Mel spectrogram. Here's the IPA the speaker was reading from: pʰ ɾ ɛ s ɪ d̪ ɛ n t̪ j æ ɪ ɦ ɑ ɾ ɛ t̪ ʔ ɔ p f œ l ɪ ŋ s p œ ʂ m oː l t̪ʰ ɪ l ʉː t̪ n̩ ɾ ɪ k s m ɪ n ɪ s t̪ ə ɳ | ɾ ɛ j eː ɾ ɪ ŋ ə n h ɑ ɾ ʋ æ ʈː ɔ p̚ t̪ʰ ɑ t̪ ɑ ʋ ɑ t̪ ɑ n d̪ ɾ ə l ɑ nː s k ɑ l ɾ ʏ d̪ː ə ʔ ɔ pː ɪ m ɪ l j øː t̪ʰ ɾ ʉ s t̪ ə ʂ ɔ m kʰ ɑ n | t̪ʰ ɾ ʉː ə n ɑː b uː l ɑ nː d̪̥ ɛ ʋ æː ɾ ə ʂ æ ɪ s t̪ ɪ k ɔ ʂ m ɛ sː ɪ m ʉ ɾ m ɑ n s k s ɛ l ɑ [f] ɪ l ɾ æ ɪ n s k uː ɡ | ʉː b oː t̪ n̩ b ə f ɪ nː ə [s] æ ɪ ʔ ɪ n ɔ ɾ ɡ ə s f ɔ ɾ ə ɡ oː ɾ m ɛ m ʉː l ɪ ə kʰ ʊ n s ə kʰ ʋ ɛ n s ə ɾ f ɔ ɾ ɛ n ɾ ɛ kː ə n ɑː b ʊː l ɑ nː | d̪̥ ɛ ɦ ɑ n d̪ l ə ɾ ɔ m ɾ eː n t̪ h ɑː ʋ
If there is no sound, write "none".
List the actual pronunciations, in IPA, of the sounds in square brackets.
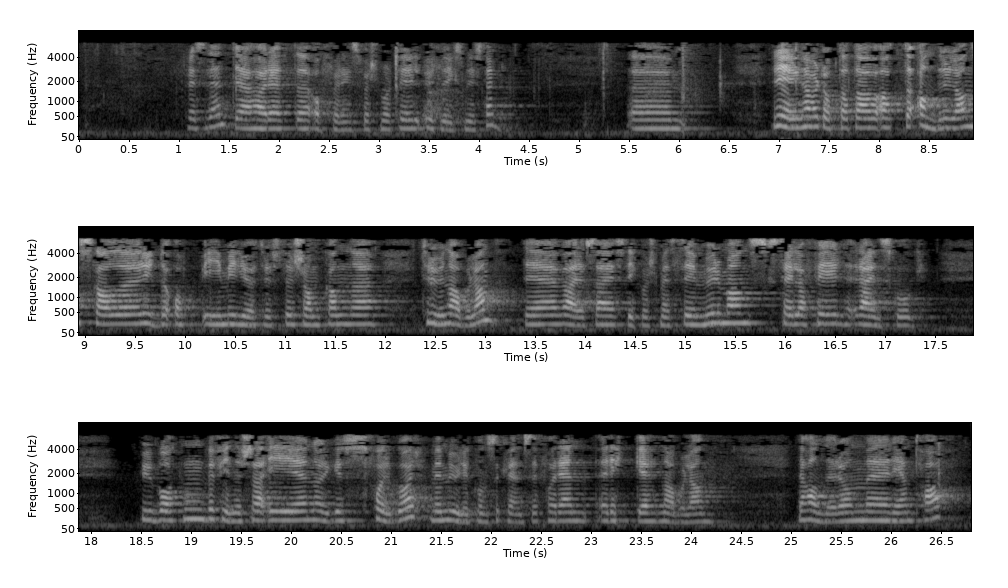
f, ʂ

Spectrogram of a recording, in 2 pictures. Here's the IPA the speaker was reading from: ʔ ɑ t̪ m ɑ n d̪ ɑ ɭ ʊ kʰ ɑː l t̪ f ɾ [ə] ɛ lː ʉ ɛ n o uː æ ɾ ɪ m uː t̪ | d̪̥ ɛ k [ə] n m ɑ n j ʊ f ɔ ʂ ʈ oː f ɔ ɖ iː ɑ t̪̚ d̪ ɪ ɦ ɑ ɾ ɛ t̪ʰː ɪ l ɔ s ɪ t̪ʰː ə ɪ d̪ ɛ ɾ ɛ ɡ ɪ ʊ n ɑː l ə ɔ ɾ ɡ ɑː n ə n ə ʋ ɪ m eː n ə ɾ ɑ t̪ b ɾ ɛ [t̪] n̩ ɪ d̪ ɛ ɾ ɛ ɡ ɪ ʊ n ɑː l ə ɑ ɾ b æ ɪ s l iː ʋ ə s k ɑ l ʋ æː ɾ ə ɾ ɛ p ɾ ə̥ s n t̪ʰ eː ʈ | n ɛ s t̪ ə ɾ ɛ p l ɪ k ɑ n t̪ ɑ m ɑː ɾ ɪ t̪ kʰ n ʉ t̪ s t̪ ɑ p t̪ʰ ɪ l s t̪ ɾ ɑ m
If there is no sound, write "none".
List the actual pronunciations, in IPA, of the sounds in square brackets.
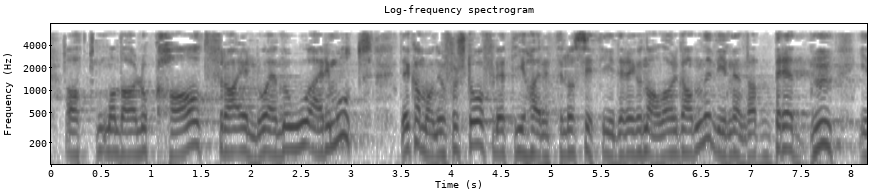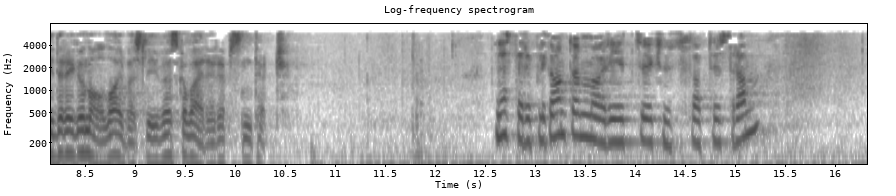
ɑ, ɑ, d̪

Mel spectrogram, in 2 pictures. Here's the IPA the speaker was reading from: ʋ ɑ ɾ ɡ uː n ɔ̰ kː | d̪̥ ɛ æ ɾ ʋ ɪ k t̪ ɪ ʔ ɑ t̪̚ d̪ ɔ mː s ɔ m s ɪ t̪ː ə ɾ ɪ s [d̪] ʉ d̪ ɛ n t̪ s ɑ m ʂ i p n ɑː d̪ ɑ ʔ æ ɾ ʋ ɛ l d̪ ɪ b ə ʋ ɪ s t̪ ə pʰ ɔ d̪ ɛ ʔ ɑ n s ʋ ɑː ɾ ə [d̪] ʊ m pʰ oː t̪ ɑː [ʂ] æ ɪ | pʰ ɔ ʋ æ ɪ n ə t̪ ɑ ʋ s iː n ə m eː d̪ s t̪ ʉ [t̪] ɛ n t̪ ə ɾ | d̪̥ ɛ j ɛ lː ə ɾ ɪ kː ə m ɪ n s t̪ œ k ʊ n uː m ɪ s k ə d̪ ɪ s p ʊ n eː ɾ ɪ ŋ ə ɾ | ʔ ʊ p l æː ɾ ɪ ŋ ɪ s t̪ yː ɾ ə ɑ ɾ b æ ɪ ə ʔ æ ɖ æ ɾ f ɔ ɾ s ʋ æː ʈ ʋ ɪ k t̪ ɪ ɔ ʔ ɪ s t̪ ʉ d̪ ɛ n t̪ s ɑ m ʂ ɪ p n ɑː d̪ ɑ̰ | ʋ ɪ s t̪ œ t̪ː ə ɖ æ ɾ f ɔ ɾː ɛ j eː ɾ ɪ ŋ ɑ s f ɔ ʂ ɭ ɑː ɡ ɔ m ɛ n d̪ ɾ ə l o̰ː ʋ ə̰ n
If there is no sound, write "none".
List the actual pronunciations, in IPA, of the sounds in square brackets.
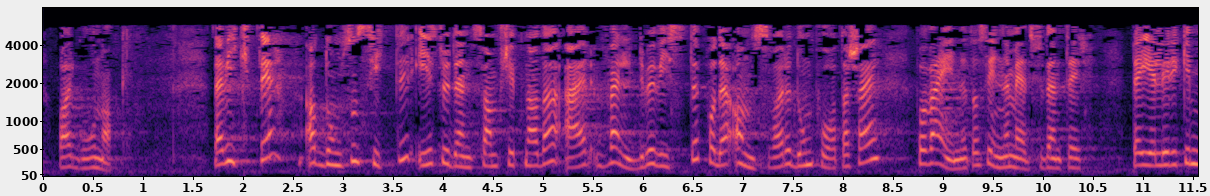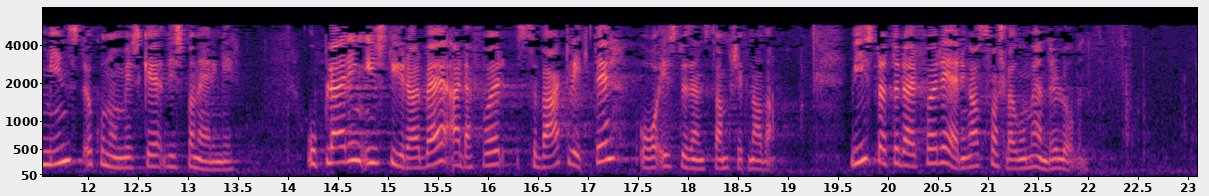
t̪, d̪, ʂ, d̪

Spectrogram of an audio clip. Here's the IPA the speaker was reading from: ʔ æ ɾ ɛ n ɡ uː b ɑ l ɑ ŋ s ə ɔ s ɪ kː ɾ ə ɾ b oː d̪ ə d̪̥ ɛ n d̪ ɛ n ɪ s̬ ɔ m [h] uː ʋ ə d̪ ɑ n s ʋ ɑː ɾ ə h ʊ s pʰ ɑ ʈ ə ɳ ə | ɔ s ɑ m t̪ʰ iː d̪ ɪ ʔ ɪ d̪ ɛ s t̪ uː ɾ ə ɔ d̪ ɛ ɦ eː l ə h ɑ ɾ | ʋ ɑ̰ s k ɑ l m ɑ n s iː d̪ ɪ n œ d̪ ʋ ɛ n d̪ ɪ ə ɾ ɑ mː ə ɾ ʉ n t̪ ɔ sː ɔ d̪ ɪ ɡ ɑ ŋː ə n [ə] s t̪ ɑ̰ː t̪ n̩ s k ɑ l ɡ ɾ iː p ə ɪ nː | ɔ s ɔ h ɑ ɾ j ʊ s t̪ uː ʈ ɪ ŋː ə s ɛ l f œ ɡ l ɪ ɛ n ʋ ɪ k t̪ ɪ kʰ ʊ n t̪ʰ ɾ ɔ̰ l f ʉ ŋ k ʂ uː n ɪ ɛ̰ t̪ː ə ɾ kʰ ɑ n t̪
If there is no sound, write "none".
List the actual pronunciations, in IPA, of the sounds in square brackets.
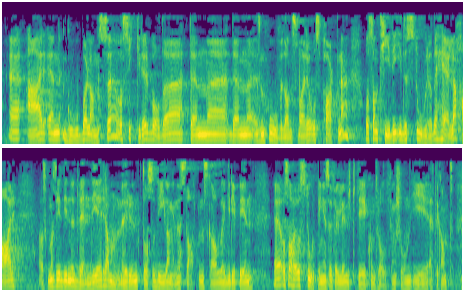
h, ə

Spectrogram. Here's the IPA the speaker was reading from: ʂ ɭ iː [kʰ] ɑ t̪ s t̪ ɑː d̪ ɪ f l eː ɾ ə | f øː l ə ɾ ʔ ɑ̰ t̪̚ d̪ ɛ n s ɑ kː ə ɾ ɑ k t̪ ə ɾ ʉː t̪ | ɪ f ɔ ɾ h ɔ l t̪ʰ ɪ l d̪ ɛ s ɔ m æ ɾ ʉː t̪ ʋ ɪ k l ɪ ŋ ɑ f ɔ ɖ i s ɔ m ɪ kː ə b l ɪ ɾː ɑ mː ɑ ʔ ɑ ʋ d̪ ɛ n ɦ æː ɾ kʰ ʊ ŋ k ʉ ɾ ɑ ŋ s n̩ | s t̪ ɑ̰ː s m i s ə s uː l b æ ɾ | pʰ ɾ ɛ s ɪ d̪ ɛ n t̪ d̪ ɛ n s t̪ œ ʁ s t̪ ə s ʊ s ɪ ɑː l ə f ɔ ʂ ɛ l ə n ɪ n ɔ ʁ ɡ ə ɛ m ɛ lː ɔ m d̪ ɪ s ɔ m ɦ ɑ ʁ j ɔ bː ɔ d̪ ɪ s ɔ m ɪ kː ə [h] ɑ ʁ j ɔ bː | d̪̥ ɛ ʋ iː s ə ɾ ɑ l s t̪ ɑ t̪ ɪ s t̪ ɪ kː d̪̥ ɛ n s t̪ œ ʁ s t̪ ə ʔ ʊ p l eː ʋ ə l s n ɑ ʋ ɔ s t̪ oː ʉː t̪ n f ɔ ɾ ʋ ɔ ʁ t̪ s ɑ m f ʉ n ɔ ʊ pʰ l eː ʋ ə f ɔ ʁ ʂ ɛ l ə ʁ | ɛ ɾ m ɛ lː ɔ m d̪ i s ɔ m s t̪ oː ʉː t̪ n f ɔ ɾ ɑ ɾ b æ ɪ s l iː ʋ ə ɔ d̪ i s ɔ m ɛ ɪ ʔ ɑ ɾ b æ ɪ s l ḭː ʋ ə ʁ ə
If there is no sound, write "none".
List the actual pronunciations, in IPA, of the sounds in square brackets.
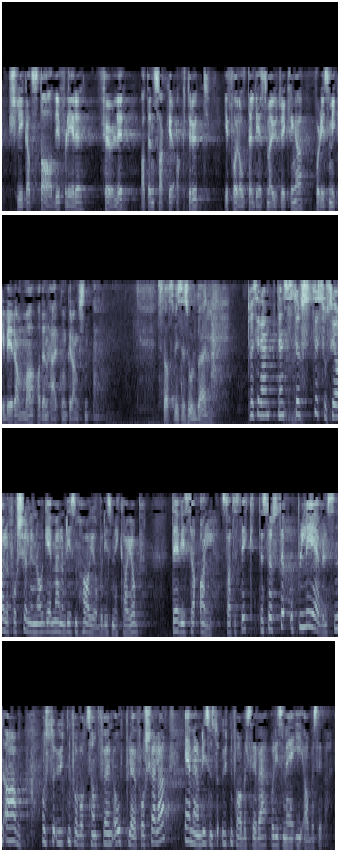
k, h

